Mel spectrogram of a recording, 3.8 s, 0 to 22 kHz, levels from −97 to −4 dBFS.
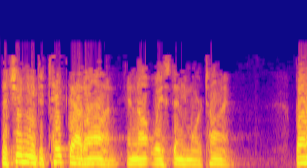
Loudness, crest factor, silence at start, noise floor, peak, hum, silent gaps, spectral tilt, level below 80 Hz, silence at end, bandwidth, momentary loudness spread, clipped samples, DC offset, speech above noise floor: -8 LUFS; 8 dB; 0.05 s; -47 dBFS; 0 dBFS; none; none; -9.5 dB/octave; -34 dBFS; 0 s; 5.8 kHz; 7 LU; 1%; under 0.1%; 39 dB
